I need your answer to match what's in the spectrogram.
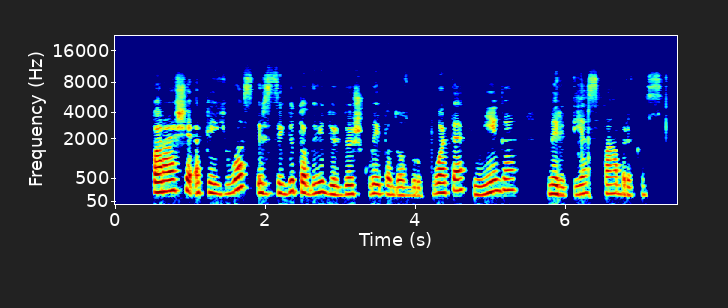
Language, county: Lithuanian, Tauragė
